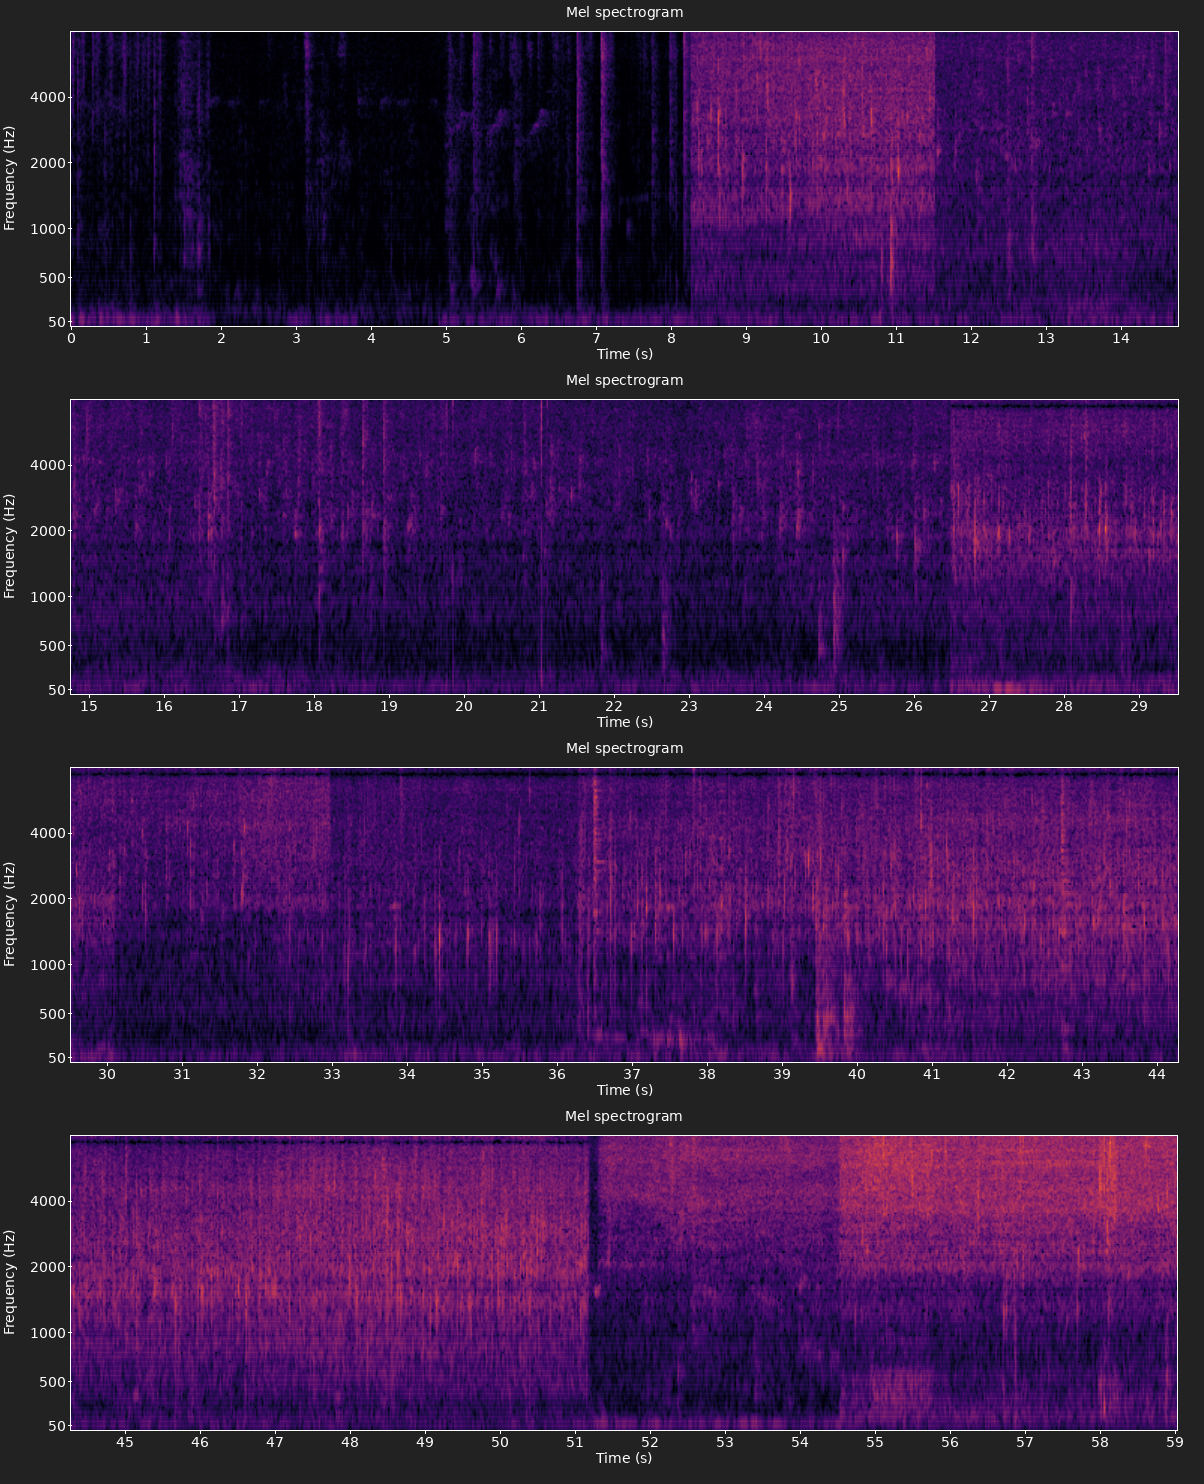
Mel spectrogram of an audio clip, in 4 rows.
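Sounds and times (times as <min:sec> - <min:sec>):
food sizzling in hot oil: 0:08.3 - 0:11.6, 0:46.2 - 0:59.0.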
